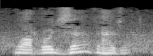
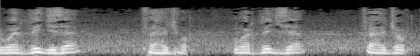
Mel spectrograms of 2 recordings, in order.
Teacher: والرجز ضم الكسر حفص. ومن ضم الكسر فخم الراء · Shown in: first take · والرو، والرجز فهجر، لأن صارت راء مضمومة محركة بالضم، والراء محركة بالضم حكم التفخيم.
